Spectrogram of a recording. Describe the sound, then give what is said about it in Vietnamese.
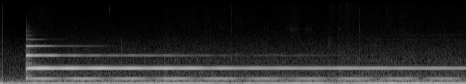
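A single meditation bell is struck once, then rings on with a steady, pure humming tone and bright overtones, slowly fading over several seconds with no voices. “Giờ mình nói nghe cái tiếng chuông, mình quán chiếu được trí tuệ thiền tại thứ nhì.”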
